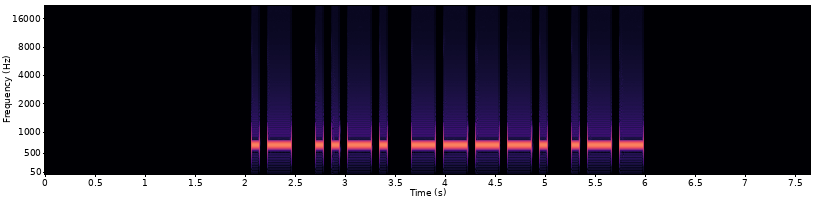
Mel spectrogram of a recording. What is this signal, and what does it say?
Morse code, heard as a keyed tone, about 15 wpm, 700 Hz. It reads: AF9W
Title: USA Call Signs - 4 Characters - Repeated 2x - 15wpm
